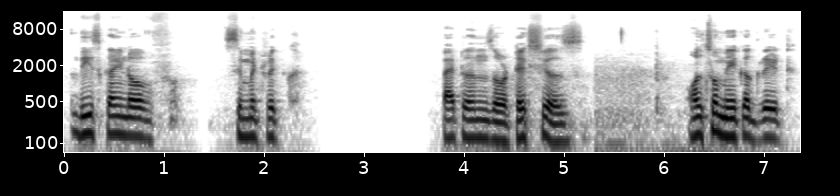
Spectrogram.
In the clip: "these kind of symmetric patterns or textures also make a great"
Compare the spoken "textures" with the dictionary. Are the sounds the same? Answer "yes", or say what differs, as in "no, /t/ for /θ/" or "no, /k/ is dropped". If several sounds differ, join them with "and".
yes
